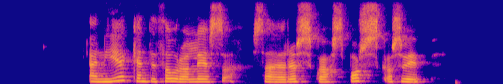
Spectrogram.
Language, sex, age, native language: Icelandic, female, 30-39, Icelandic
